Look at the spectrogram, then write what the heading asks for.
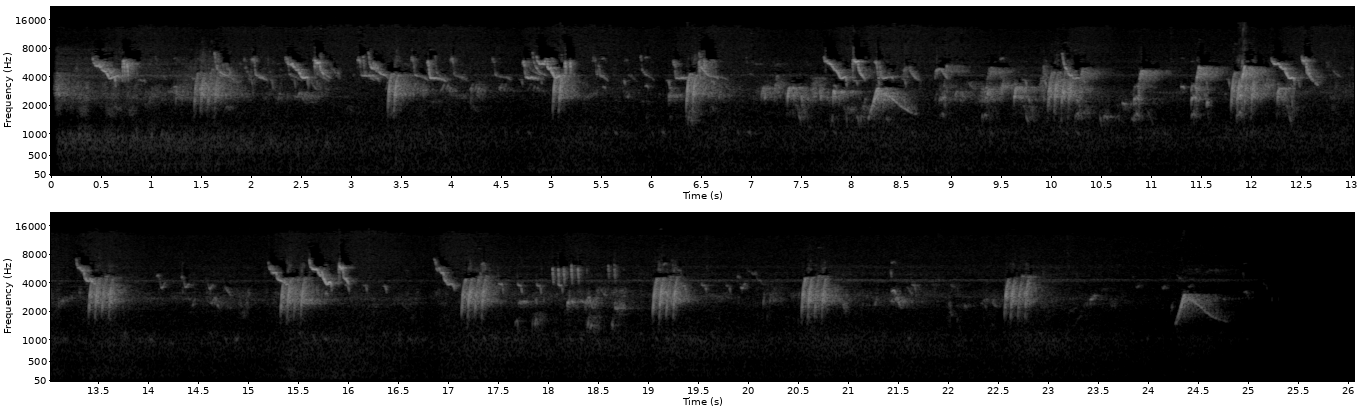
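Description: Wild birds chirping and calling: a busy run of short, quick chirps, thinning out and fading away near the end.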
